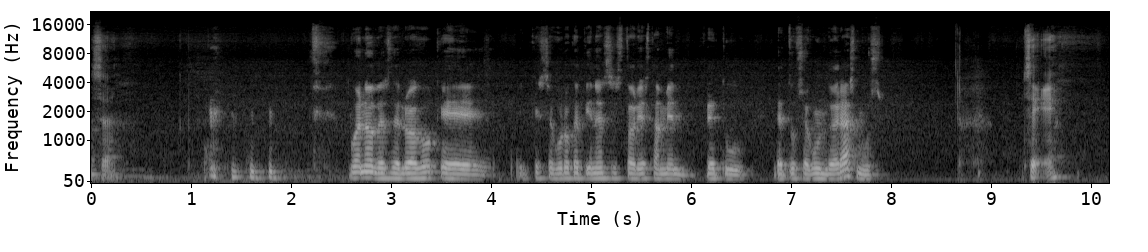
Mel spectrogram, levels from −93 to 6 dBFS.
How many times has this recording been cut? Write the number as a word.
zero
